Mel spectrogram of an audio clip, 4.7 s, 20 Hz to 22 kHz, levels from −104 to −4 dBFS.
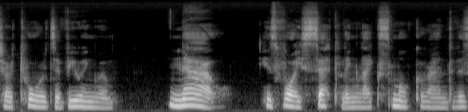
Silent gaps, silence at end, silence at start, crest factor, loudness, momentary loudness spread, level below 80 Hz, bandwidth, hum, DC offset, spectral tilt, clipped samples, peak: none; 0 s; 0 s; 20 dB; -33 LUFS; 13 LU; -78 dBFS; 18.5 kHz; none; under 0.1%; -6 dB/octave; under 0.1%; -14 dBFS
